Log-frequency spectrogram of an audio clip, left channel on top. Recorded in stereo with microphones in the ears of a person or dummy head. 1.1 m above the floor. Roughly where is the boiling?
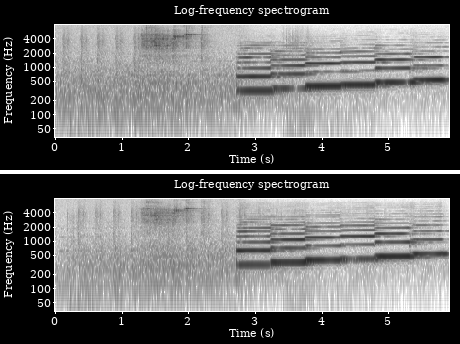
I don't hear boiling.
